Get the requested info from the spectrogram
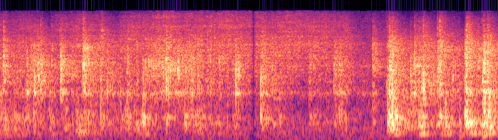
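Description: Paper entry slips rustling and scraping as they are stirred and shaken around inside a plastic bucket, a continuous dry rustle.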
